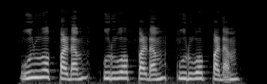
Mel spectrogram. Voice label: Tamil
